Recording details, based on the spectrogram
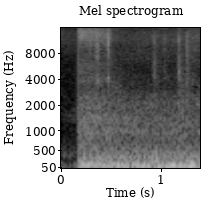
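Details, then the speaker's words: Car brakes with the factory pads, which had squeaked under light braking for about 3,000 km, now tested after cleaning the pads' clogged grooves. Under gentle braking there is only a steady low road rumble with no squeal or squeak; the fix worked. "пробуем производить плавное торможение притормаживаю притормаживаю свиста с клипа нету еще притормаживаю свистов нету так что прочистка работает работает довольно хорошо свести и скрипы лишних пропали"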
